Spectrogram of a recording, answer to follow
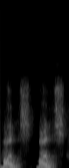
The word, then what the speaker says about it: Males: And one thing he found out in the course of his research was that it wasn't always pronounced nails. It seems like back in Poland, it was pronounced Milas.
